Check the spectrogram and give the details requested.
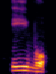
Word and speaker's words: Ibo: you guys are doing it is I B O but the pronunciation is ebo and that is how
